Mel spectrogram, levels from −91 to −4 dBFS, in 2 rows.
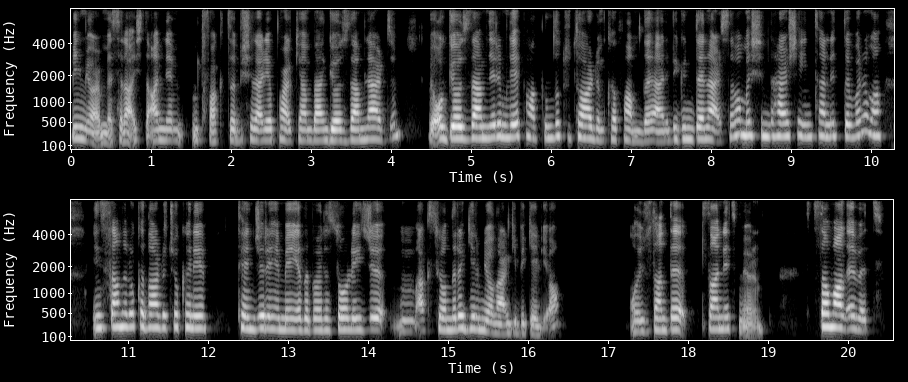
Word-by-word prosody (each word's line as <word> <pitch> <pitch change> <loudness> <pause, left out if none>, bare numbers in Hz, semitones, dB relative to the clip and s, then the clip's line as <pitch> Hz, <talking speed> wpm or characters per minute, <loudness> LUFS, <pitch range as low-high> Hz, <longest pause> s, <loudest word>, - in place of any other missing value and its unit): Bilmiyorum 205 -5 -2
mesela - - -2
işte - - -7
annem 180 0 -3
mutfakta 170 +1 -6
bir 180 - -14
şeyler 185 -4 -1
yaparken 180 0 -2
ben 180 0 +2
gözlemlerdim 185 +5 +2 0.4
ve - - +1
o 205 - +4
gözlemlerimle 215 +2 +5
hep 240 +1 0
aklımda 215 +3 -3
tutardım 210 -4 0
kafamda, 180 -3 -3
yani. 165 -1 -1
Bir 200 - -4
gün 195 0 -4
denersem 200 +1 +1
ama 255 -2 +2
şimdi 245 -1 -2
her 240 0 +3
şey 245 0 -5
internette 235 0 -2
var 255 +2 -4
ama 255 -7 -2 0.4
insanlar 245 +2 +2
o 250 - +1
kadar 240 -2 +2
da 230 - -1
çok 245 +1 -4
hani 225 -1 +2 0.4
tencere 220 -1 +2
yemeği 205 -2 -2
ya 195 - -1
da 195 -1 -2
böyle 200 0 -2
zorlayıcı, 205 - 0 0.2
ımm, 360 -1 -9
aksiyonlara 200 +3 -1
girmiyorlar 195 -10 0
gibi 155 0 -9
geliyor. 130 - -7 1.0
O 175 - -5
yüzden 195 +2 -3
de 210 - +2 0.2
zannetmiyorum. 215 0 -3 0.6
Zaman, 245 -2 +7
evet. 195 -3 -4
210 Hz, 150 wpm, -24 LUFS, 185-235 Hz, 1.0 s, Zaman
